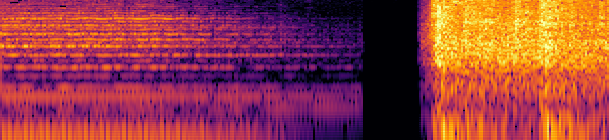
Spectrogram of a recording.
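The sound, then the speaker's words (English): A sustained musical chord fades out, a moment of silence follows, then a loud burst of a car windshield shattering crashes in and rattles on to the end. “This Buckeye season, don't let a broken windshield ruin your game plan.”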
